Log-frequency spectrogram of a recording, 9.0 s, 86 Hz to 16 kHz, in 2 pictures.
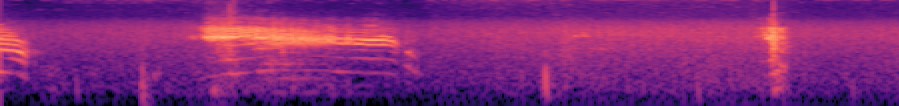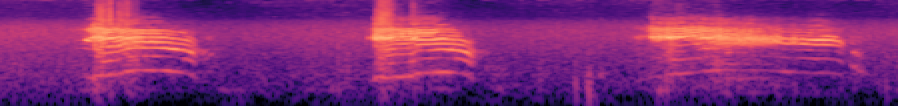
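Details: Newborn girl crying just after delivery, from a 1938 birth film; repeated high-pitched wailing cries about a second each, with short gaps between them.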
